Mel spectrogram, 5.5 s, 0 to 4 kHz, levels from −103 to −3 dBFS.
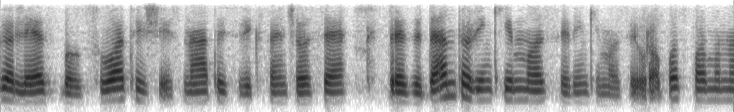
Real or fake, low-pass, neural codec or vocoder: fake; 3.6 kHz; codec, 16 kHz in and 24 kHz out, 1 kbps, XY-Tokenizer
